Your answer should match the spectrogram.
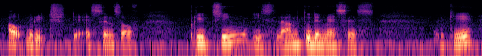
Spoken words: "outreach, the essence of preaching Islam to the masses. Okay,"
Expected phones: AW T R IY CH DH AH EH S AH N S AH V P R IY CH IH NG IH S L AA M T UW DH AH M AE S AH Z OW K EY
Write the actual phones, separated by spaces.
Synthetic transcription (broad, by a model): AW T R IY CH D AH EH S AH N S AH F P R IY CH IH NG IH S L AA M T UW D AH M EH S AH S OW K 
